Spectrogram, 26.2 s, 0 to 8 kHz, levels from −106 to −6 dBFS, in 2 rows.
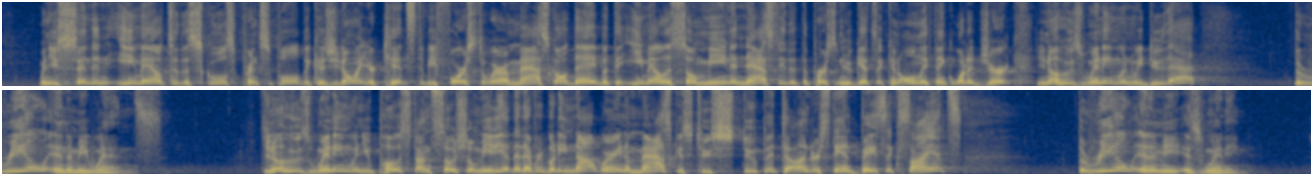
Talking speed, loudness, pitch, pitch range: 195 wpm, -25 LUFS, 215 Hz, 195-230 Hz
